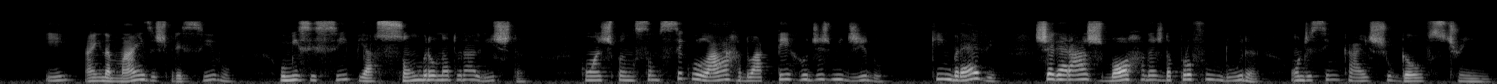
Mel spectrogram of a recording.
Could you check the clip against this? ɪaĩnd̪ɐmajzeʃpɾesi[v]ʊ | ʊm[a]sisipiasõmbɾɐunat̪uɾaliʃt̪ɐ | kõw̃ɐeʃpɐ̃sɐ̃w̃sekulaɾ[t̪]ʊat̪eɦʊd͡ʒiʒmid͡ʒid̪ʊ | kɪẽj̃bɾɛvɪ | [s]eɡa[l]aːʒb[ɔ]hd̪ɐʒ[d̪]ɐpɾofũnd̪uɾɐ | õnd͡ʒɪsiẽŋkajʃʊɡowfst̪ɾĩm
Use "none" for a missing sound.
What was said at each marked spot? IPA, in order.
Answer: v, i, d̪, ʃ, ɾ, ɔ, d̪

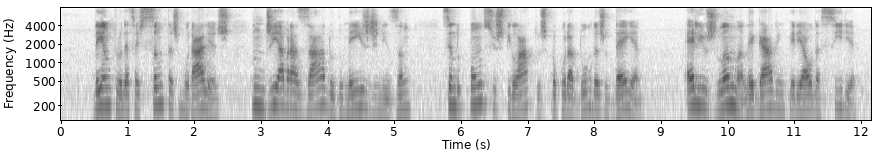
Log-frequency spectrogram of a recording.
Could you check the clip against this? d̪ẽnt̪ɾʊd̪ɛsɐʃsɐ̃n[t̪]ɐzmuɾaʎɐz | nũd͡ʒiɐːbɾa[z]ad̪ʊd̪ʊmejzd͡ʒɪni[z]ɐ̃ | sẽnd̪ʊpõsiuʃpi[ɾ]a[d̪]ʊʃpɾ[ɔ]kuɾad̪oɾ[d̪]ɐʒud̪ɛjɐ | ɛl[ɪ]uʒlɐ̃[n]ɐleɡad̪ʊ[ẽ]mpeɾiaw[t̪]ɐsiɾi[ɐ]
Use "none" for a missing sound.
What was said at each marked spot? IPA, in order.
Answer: t̪, z, z, l, t̪, o, d̪, i, m, ĩ, d̪, ɐ

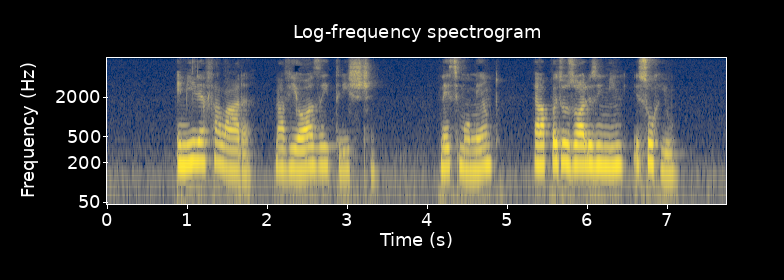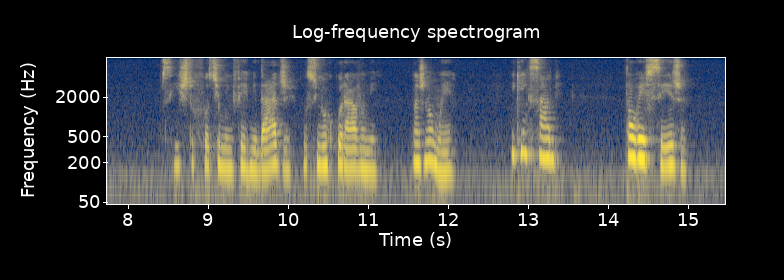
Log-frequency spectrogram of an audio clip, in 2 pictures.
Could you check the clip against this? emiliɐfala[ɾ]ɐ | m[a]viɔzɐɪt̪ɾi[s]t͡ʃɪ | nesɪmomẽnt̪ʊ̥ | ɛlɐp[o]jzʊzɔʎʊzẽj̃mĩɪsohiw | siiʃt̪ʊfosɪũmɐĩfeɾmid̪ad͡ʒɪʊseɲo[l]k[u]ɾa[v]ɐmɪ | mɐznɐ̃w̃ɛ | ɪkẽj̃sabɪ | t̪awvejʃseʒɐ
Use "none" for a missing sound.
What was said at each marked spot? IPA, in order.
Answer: ɾ, a, ʃ, o, ɾ, u, v

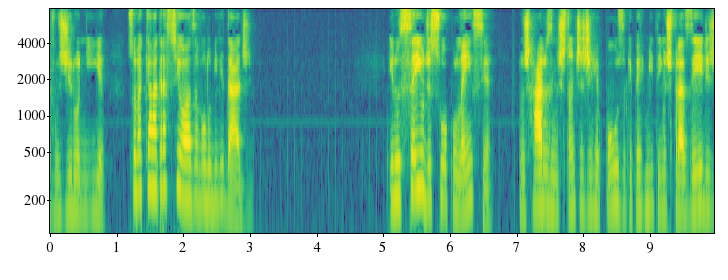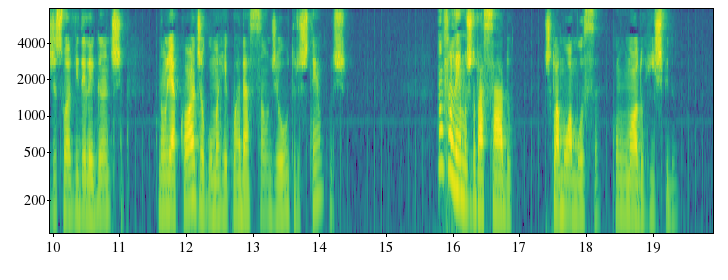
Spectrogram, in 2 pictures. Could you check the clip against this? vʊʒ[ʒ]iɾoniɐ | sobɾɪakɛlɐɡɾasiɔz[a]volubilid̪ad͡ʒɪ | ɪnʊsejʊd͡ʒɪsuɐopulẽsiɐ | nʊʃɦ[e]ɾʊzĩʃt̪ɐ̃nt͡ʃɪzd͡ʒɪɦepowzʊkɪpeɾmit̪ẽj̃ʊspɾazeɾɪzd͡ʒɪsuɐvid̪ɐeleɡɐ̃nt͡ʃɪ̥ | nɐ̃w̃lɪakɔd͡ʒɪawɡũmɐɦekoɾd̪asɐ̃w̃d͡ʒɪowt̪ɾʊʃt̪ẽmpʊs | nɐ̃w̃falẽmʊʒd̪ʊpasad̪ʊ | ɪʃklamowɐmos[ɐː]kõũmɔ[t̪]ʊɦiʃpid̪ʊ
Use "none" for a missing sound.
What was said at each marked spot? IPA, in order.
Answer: d͡ʒ, ɐ, a, ɐ, d̪

